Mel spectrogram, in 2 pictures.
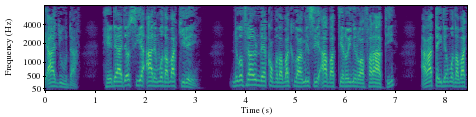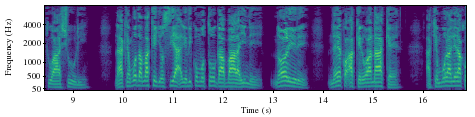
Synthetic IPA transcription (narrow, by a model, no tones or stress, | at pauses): ad͡ʒuda̰ | heːndejad͡ʒɔsiaʔaɾemoðamakiɾe | neɣofiɾaɾunɛkɔmoðamakiwamesiɾeʔaβatiɛɾoineɾwafaɾati | a̰ɣatɛiɾɛmoðamakiwaʃuɾi | nʔa̰kɛmoðamaked͡ʒɔsiaːɣeðikomotoːɡabaɾaine | nɔɾeɾe | nɛkɔʔakeɾewanakɛ | a̰kemoːɾaɣeɾak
